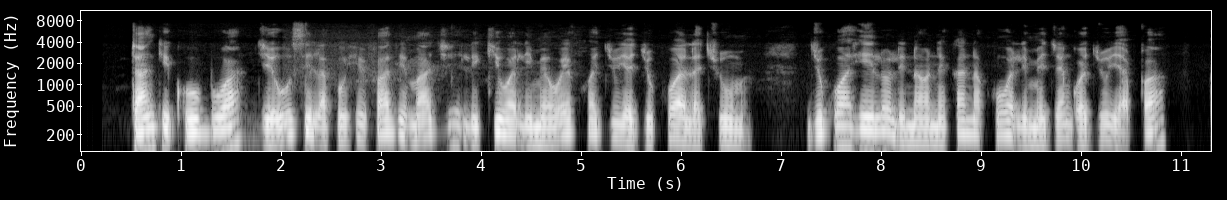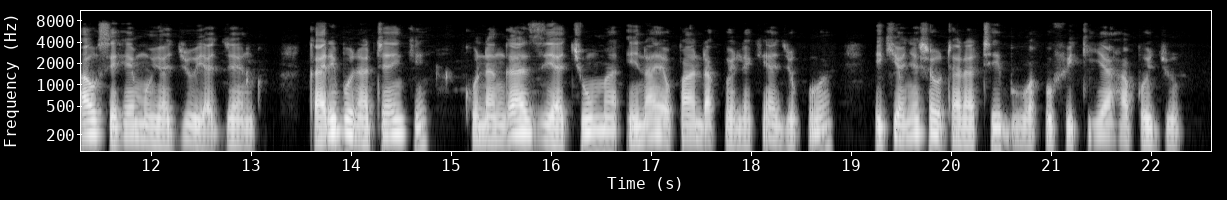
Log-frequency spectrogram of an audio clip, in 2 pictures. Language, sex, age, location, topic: Swahili, male, 25-35, Kisii, government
